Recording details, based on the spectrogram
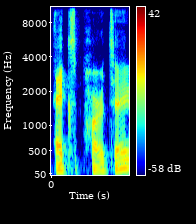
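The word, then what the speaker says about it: ex parte: So, when you get in there by yourself, that's called that's the Latin term for that is exparte, which is spelled X E X, new word P A R T E.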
